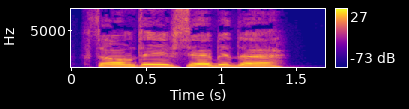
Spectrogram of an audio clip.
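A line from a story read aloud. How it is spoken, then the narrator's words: Sigh. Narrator (Russian): вздохнул Джентри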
